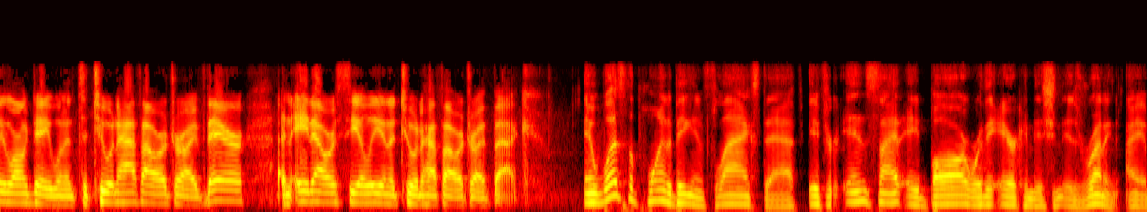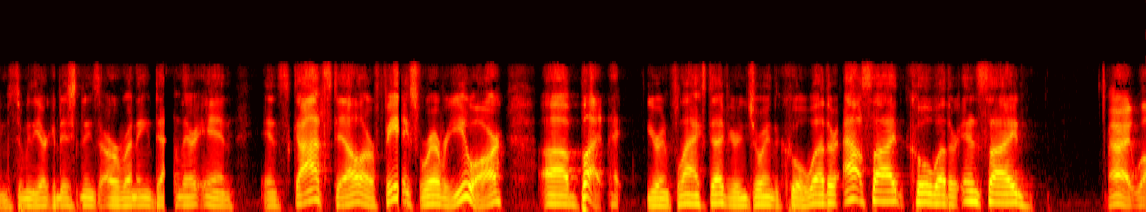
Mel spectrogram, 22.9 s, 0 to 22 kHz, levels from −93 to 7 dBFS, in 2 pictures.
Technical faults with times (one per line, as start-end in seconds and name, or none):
8.31-8.38 lost AMR speech frames
13.11-13.31 lost AMR speech frames
15.46-15.56 lost AMR speech frames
